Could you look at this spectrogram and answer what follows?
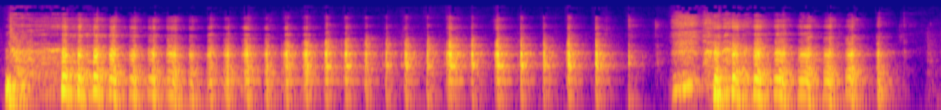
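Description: A man laughing hard, in a long run of rapid, evenly spaced "ha" pulses at about five a second. It breaks off briefly about six and a half seconds in, then a second fit of laughter starts.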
